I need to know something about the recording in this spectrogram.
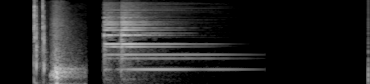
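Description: A small bell chimes and rings out.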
